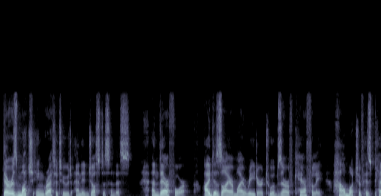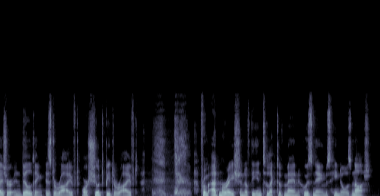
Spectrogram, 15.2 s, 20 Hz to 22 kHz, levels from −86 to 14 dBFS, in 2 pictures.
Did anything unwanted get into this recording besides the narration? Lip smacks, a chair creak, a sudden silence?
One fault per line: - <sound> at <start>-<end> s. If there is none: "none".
- sneeze at 10.6-11.5 s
